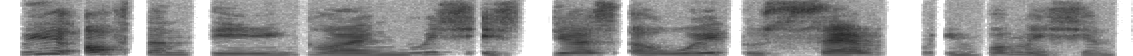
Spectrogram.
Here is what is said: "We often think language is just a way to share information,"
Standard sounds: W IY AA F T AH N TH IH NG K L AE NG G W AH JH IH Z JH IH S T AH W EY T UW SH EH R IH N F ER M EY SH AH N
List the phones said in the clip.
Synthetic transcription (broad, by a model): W IY AA F T AH N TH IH NG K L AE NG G W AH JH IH S JH IH S T AH W EY T UW S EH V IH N F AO M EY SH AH N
